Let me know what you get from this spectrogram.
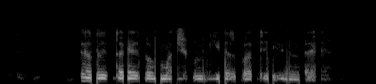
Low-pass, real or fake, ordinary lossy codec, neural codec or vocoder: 5.4 kHz; fake; AAC, 24 kbps; codec, 24 kHz, 6 kbps, HILCodec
